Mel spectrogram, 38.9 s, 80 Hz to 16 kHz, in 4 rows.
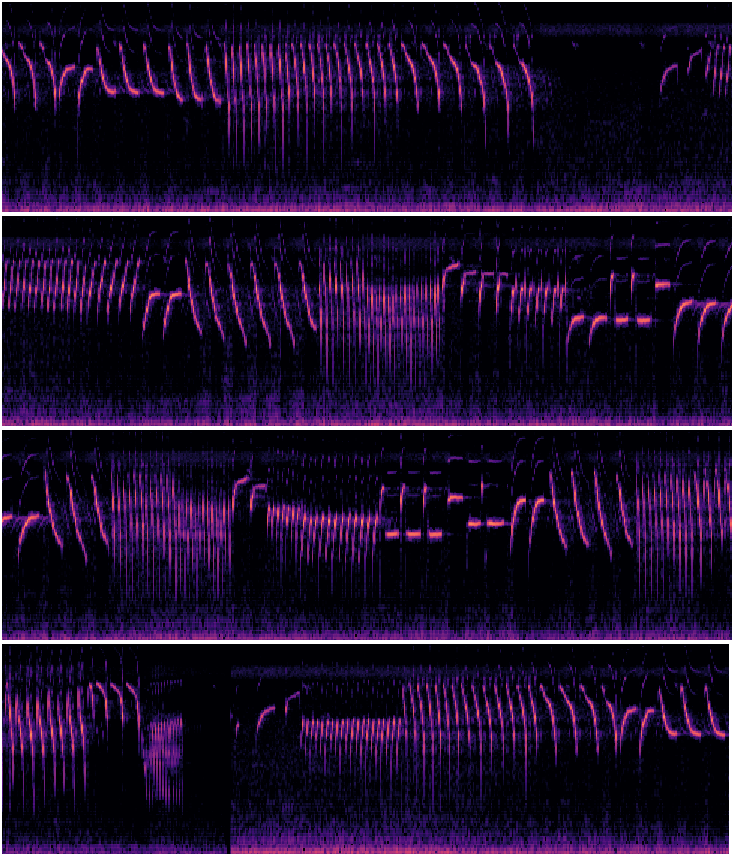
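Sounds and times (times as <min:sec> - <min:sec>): canary trilling song: 0:00.0 - 0:07.2, 0:08.8 - 0:31.7, 0:32.3 - 0:38.9
faint low hum: 0:31.9 - 0:35.7.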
